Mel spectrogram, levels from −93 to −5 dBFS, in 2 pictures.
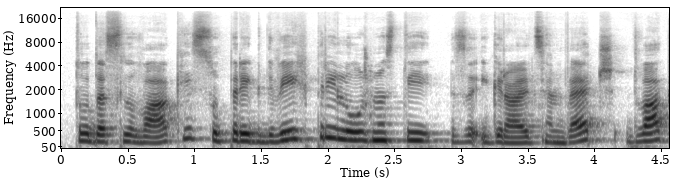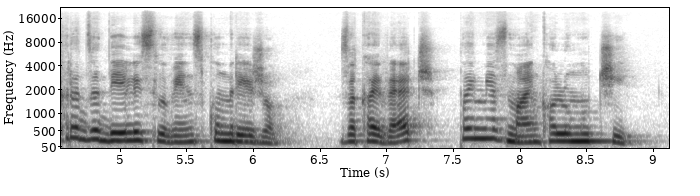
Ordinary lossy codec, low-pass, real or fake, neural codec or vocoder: none; 19.8 kHz; fake; codec, 44.1 kHz, 7.8 kbps, Pupu-Codec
